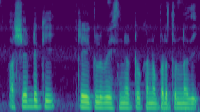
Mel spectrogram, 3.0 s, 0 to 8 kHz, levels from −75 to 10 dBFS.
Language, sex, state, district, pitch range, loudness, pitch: Telugu, male, Telangana, Mahabubabad, 130-155 Hz, -17 LUFS, 135 Hz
